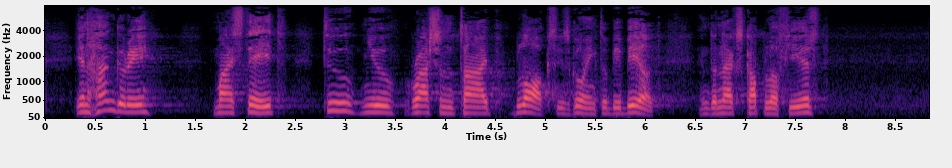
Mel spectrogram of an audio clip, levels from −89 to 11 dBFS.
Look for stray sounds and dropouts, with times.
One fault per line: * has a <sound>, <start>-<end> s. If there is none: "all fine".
all fine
